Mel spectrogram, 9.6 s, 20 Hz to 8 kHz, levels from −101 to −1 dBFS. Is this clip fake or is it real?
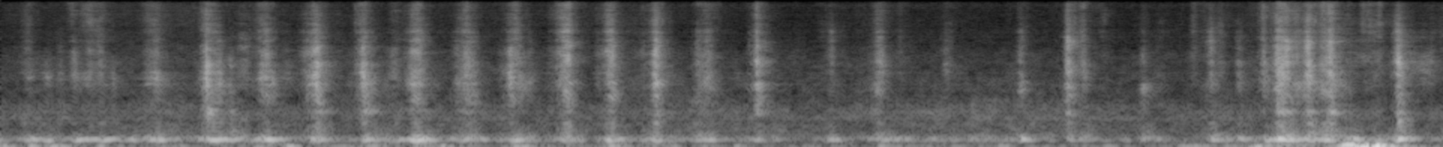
fake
